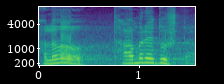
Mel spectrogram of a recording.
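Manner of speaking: high, soft, feeble hail; mock timid call. Shown as a demonstration. Preacher mocks a Jatayu who will not shout, feeble soft call. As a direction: call politely in a little voice that could never carry. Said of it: "आवाज तर पोहोचला पाहिजे".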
